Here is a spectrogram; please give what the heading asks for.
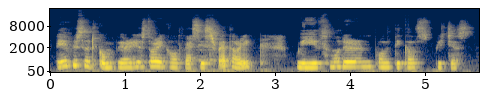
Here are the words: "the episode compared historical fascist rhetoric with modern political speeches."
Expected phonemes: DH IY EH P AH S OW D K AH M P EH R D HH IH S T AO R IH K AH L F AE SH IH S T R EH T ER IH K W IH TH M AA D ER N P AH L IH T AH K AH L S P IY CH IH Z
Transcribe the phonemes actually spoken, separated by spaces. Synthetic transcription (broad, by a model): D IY EH P AH S OW D K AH M P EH R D HH IH S T AO R IH K AH L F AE S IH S R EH T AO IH K W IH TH M AA D ER N P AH L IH T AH K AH L S P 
